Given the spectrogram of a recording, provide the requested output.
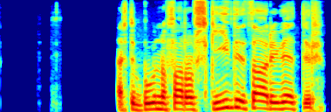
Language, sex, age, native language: Icelandic, male, 20-29, Icelandic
